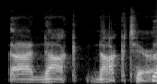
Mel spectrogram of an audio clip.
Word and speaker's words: Nocterra: Did you say Nutterra? Don't pronounce it weird. – Nocterra. – Thank you.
